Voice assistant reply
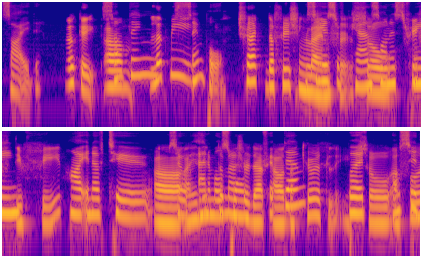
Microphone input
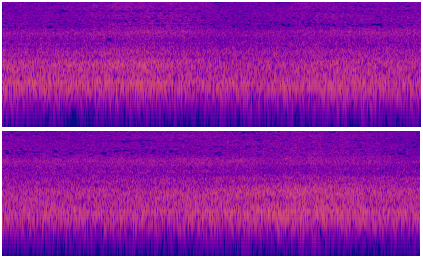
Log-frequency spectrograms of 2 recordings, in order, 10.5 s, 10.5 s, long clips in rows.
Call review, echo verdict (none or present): none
